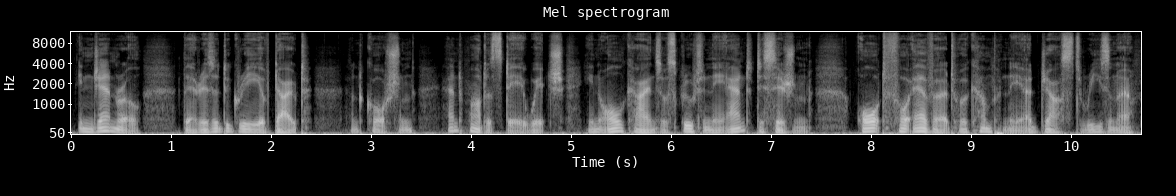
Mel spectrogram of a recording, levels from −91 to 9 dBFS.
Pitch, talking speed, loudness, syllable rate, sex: 85 Hz, 155 wpm, -20 LUFS, 5.1 syllables/s, male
